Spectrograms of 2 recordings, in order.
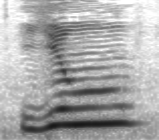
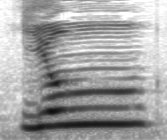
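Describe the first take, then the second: No difference in how they are said.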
